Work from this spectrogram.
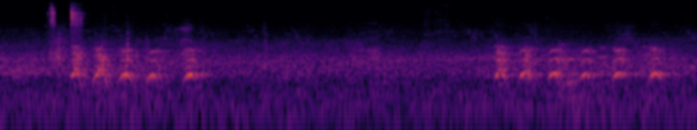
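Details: Barking from German Shepherds at the start of a social class, dogs reacting with excitement; distant, fairly quiet barks in two quick runs of about five each, separated by a lull, over steady room noise.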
